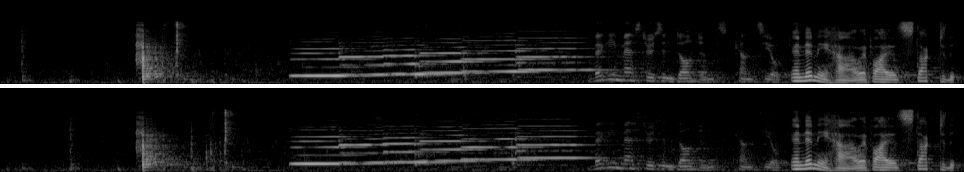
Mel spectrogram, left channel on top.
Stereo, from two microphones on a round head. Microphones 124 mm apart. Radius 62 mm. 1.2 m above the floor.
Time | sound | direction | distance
1.4 | a thud | 30° left (ahead or behind) | 2.5 m
2.9 | a flute | 10° right (ahead or behind) | 5 m
5.9 | a man speaking | 80° left | 2.5 m
7.9 | a man speaking | 10° right (ahead or behind) | 0.7 m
